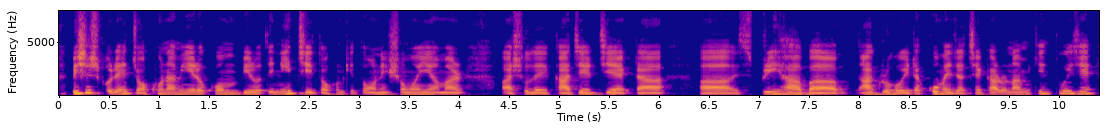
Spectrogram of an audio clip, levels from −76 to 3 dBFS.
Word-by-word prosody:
বিশেষ 230 +8 +8
করে 150 +2 +2 0.2
যখন 120 +10 -2
আমি 165 +1 -5
এরকম 165 +1 -1 0.2
বিরতি 155 +1 -1
নিচ্ছি 200 -3 +1
তখন 130 +4 -3
কিন্তু 155 -1 -13
অনেক 135 +1 -2
সময়ই 150 -1 -1
আমার 140 0 +1 0.5
আসলে 125 +2 -1 0.2
কাজের 125 +1 +2
যে 130 - +1
একটা 120 0 0 0.6
আ - - +5 0.4
স্পৃহা 160 -5 +1
বা 120 -1 +6 0.5
আগ্রহ 140 0 -2
এটা 165 - -3
কমে 190 -3 +4
যাচ্ছে। 105 +5 -3
কারণ 160 +1 +1
আমি 165 +3 -5
কিন্তু 190 0 -4
ওই - - +2
যে 190 - +2
150 Hz, 160 wpm, -22 LUFS, 130-165 Hz, 0.6 s, বিশেষ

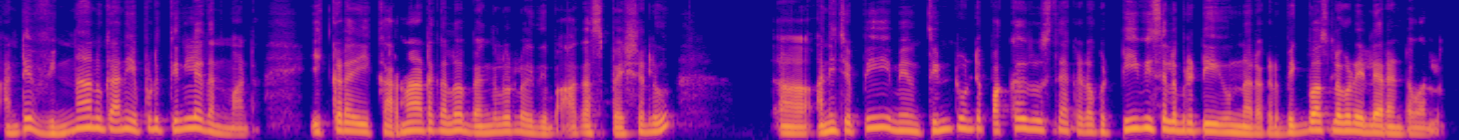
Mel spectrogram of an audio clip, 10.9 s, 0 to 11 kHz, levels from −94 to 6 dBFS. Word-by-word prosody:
అంటే 115 +10 -1
విన్నాను 160 - +1
కానీ 170 +2 +1
ఎప్పుడు 180 +5 -3
తినలేదన్నమాట. 145 - -1 0.5
ఇక్కడ 155 +4 0
ఈ - - +1
కర్ణాటకలో 155 +2 +1
బెంగుళూరులో 130 +3 -1
ఇది 105 -1 -3
బాగా 110 +2 -2
స్పెషలు 115 +5 -1 0.9
ఆహ్, 110 -1 +3
అని 140 +5 +4
చెప్పి 190 +7 -1 0.2
మేము 150 -2 0
తింటుంటే 185 +4 0
పక్కకు 190 +7 +1
జూస్తే 170 -2 -3
అక్కడ 140 -2 -5
ఒక 135 - -3
టీవీ 190 +2 +4
సెలబ్రిటీ 150 -4 +2
ఉన్నారక్కడ 105 -3 0
'బిగ్ 125 +3 0
బాస్‌లో' 160 -2 +4
గూడా 145 -2 +5
యెళ్లారంట 115 -5 +2
వాళ్ళు. 100 - -6
145 Hz, 160 wpm, -24 LUFS, 115-165 Hz, 0.9 s, గూడా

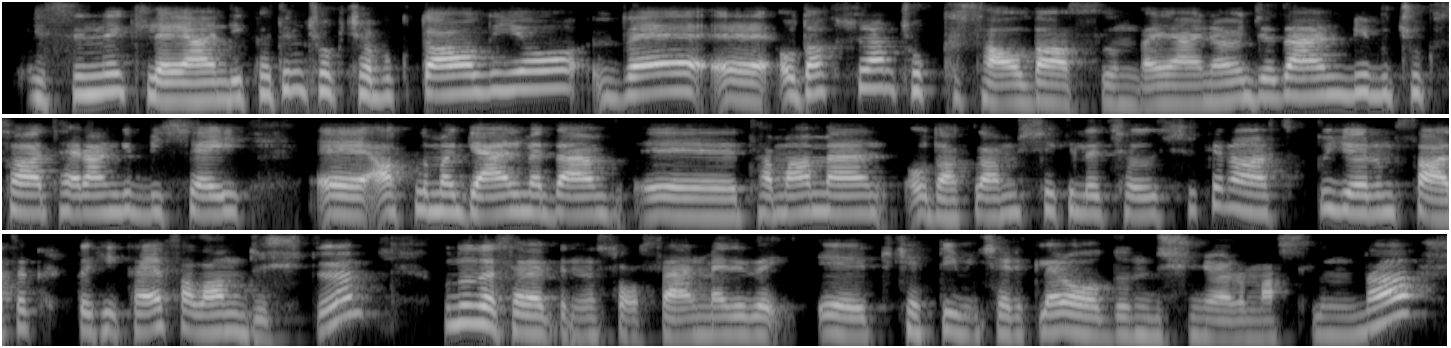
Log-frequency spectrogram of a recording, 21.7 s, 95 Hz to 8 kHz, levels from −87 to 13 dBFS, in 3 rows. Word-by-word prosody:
Kesinlikle, 215 +3 -1
yani, 170 0 +6
dikkatim 215 +8 -4
çok 240 -1 -4
çabuk 195 -1 -4
dağılıyor 245 +5 +4 0.2
ve, 320 - +6 0.4
eee, 325 +1 +3
odak 220 -1 +1
sürem 270 0 +1
çok 245 -1 -6
kısaldı 155 -3 +2
aslında, 150 -2 0
yani, 150 +2 0
önceden 195 +3 +1
1.5 220 0 -6
saat 195 -1 +2
herhangi 195 0 +1
bir 195 - -9
şey, 190 0 -1 0.3
eee, 180 -2 +4
aklıma 205 -2 +1
gelmeden, 185 -1 +3 0.2
eee, 170 -1 -2
tamamen 190 0 +1
odaklanmış 175 +2 -2
şekilde 200 -2 -7
çalışırken 185 +6 -8
artık 195 -3 0
bu - - -6
0.5 195 -2 -1
saate, 190 0 +2
40 - - -22
dakikaya 175 +1 -1
falan 175 -4 -1
düştü. 140 +8 -7 0.6
Bunun 240 +2 -2
da 220 -2 +5
sebebinin 160 -5 -2
sosyal 140 0 -2
medyada, 155 0 -4 0.3
eee, 150 -3 -4
tükettiğim 170 +1 -8
içerikler 155 +2 -4
olduğunu 155 -2 -2
düşünüyorum 135 -2 -6
aslında 155 - 0
185 Hz, 130 wpm, -21 LUFS, 165-205 Hz, 0.6 s, yani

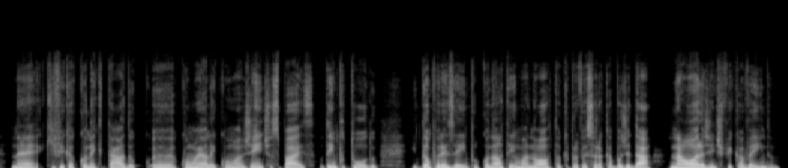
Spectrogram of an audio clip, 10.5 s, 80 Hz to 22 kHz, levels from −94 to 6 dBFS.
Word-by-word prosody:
né, 155 -1 +1
que 175 - -8
fica 190 +1 -2
conectado, 160 -4 -1 0.2
hã, 130 -3 0
com 155 -2 +1
ela 145 +1 +3
e 140 - -2
com 135 -1 -2
a 130 - 0
gente, 160 -1 -3
os - - -12
pais, 170 0 0
o 170 - -14
tempo 190 +4 0
todo. 155 -8 -3 0.5
Então, 190 -1 +1
por 195 +1 +1
exemplo, 165 -3 0
quando 165 +1 0
ela 175 +2 +3
tem 175 -3 -1
uma 155 -2 +3
nota 155 +1 +1
que - - -22
o - - -16
professor 150 0 -2
acabou 145 +2 -2
de 150 -2 0
dar, 175 +3 +3 0.2
na 215 +1 +5
hora 190 -3 +7
a - - +3
gente 155 -2 -2
fica 150 +8 -3
vendo. 135 -5 -1
160 Hz, 205 wpm, -23 LUFS, 145-175 Hz, 0.5 s, hora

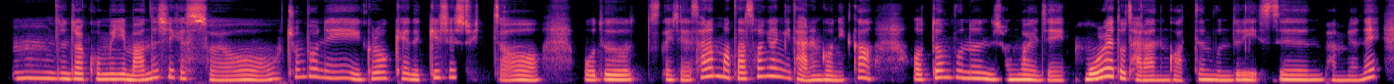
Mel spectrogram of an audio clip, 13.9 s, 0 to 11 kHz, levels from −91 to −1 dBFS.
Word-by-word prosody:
음. 245 -1 -3
진짜 220 -1 +1
고민이 205 0 0
많으시겠어요. 185 - +2
충분히 265 -7 -3
그렇게 235 -1 -2
느끼실 265 +9 -1
수 485 - +2
있죠. 175 -1 -2 0.4
모두 185 0 +2 0.2
스 - - -6
이제 180 -2 -2
사람마다 285 - +1
성향이 315 +3 -1
다른 180 -5 +1
거니까 185 +8 -1 0.4
어떤 240 +8 -1
분은 240 -5 0
정말 195 -1 +4
이제 170 -1 -3 0.2
뭘 220 +8 +6
해도 310 -7 +4
잘하는 170 -2 -1
것 180 - -4
같은 190 +4 -1
분들이 180 +2 0
있는 185 -1 +1
반면에 180 - -3
200 Hz, 285 characters per minute, -25 LUFS, 180-250 Hz, 0.4 s, 뭘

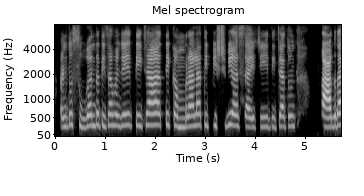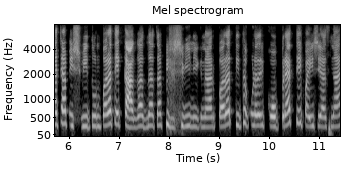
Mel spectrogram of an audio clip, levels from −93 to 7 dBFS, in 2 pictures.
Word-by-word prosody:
अन् 260 +1 -7
तो 310 - -4
सुगंध 285 +2 -3
तिचा. 295 +1 -4
म्हणजे 295 +1 -2
तिच्या 300 +1 +1 0.2
ती 315 - -2
कंबराला 275 +2 -1
ती 300 - -3
पिशवी 290 +2 -2
असायची. 255 -1 -4
तिच्यातून 270 +2 -5 0.6
कागदाच्या 290 +6 +7
पिशवीतून 275 -1 -3
परत 325 +4 +3
एक 320 - +4
कागदाचा 280 +4 +4
पिशवी 285 0 -2
निघणार. 255 0 -3
परत 285 +6 +3
तिथं 305 +4 -5
कुठेतरी 295 -1 -2
कोपऱ्यात 275 - +2
ते 360 -1 0
पैसे 275 0 -3
असणार 265 +2 -3
280 Hz, 135 wpm, -22 LUFS, 260-300 Hz, 0.6 s, कागदाच्या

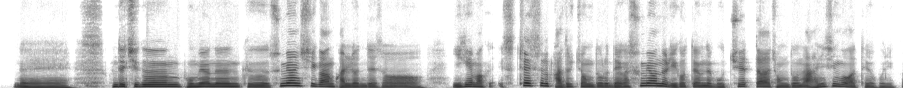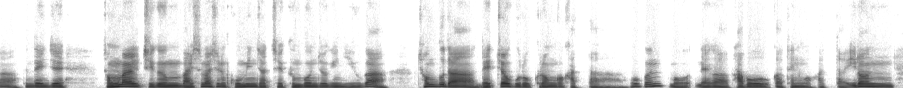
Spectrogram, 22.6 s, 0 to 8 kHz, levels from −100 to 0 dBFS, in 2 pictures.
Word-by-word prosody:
네. 85 -3 -1 0.5
근데 170 +2 +4
지금 170 -1 +4
보면은 145 0 +4
그 120 -3 0
수면 230 - +5
시간 180 -8 +1
관련돼서 100 - -2 0.4
이게 120 +10 +2
막 145 -3 +1 0.2
스트레스를 225 -2 +1
받을 125 - -1
정도로 125 -4 -1
'내가 105 +5 0
수면을 215 - +3
이것 120 +5 -1
때문에 120 -3 0
못 95 +1 -6
취했다.' 160 - -1
정도는 115 0 -2
아니신 160 - -1
것 165 -3 +1
같아요, 100 -6 -4
보니까. 85 +3 -8
근데 110 0 -1
인제 100 +1 0 0.5
정말 145 +2 +5
지금 120 -3 +1
말씀하시는 125 +6 -1
고민 125 +3 0
자체의 105 -2 -5
근본적인 105 -2 -1
이유가 90 - -3 0.4
전부 155 +2 0
다 120 - +2
'내적으로 115 +2 +1
그런 115 +3 -2
것 115 -1 -5
같다.' 70 -6 -10
혹은 165 +9 -1
뭐 80 -3 -6
'내가 95 -4 -3
바보가 100 -5 -2
되는 95 -1 -4
것 85 -5 -8
같다.' 75 +2 -12
이런 135 - +1
115 Hz, 290 characters per minute, -22 LUFS, 95-145 Hz, 0.5 s, 수면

